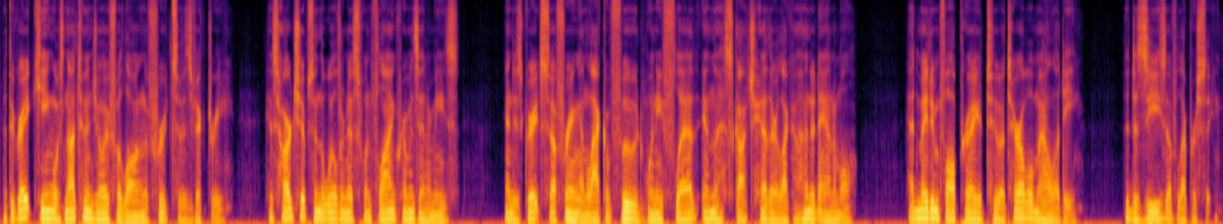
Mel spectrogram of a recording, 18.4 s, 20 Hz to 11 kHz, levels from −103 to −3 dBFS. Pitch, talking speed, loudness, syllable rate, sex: 105 Hz, 185 wpm, -17 LUFS, 5.1 syllables/s, male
